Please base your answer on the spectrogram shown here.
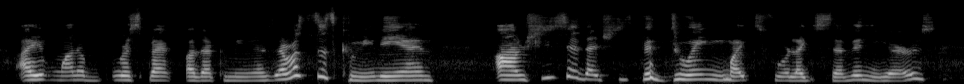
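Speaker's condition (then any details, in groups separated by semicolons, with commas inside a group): Mild cerebral palsy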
